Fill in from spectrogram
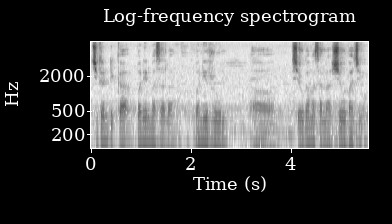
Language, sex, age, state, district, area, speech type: Marathi, male, 18-30, Maharashtra, Jalna, rural, spontaneous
